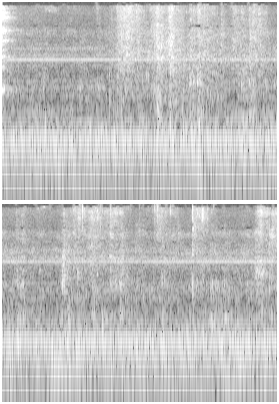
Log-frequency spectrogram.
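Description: Close-miked eating sounds: a forkful of a Chipotle steak, rice and vegetable bowl being chewed, with faint scattered mouth clicks and fork scrapes in the bowl, over a steady low hum.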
